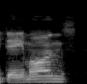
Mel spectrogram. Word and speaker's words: Daemons: I still think it is pronounced demons. It could be Daemons, but I don't think it is.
